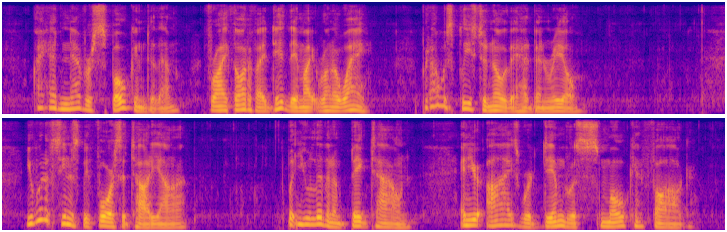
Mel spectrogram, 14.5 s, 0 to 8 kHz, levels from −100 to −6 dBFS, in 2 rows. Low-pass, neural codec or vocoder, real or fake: 7.2 kHz; codec, 16 kHz, 4.8 kbps, FACodec; fake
